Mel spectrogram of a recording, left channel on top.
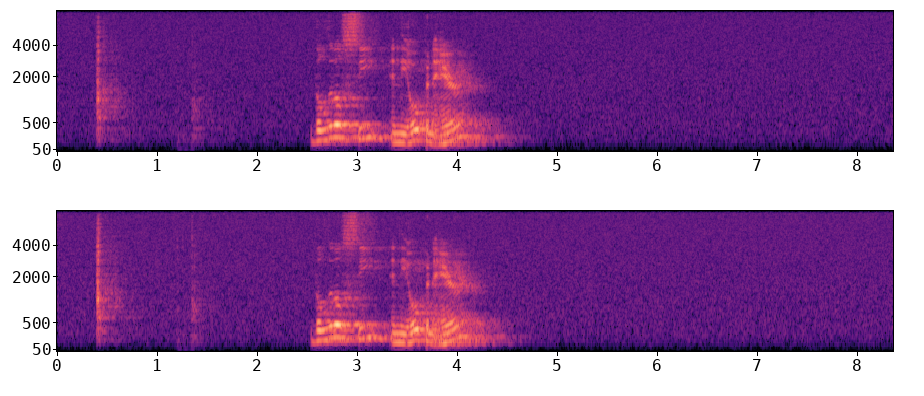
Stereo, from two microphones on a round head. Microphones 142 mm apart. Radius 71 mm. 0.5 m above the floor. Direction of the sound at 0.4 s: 25° right (ahead or behind).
